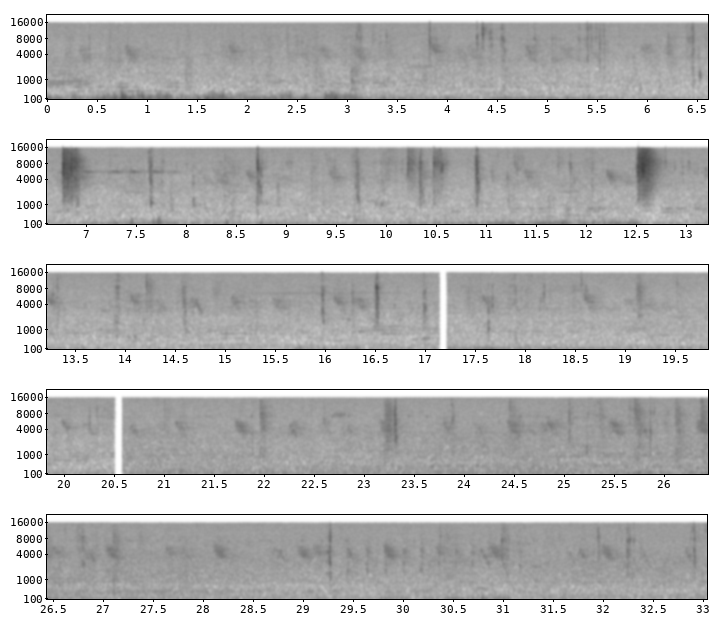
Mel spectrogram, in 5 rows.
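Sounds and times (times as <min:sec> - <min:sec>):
low rumble: 0:00.0 - 0:13.8
chewing and crunching: 0:02.2 - 0:19.3, 0:21.8 - 0:28.2, 0:30.9 - 0:33.0
sharp clicks and smacks: 0:06.4 - 0:08.9, 0:09.7 - 0:12.8
loud cracks: 0:06.8 - 0:07.1, 0:12.5 - 0:12.8.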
